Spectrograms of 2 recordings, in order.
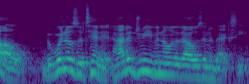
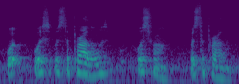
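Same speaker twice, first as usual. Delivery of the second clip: very soft, cool questioning; quiet, unruffled challenge; hella calm; 10 dB quieter than usual. Retold or imitated. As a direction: keep a confrontation hushed and composed. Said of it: "hella calm".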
